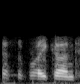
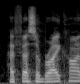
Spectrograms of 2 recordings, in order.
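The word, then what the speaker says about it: Hyphessobrycon: Hyphesobrychon too. Hyphesobrychon.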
